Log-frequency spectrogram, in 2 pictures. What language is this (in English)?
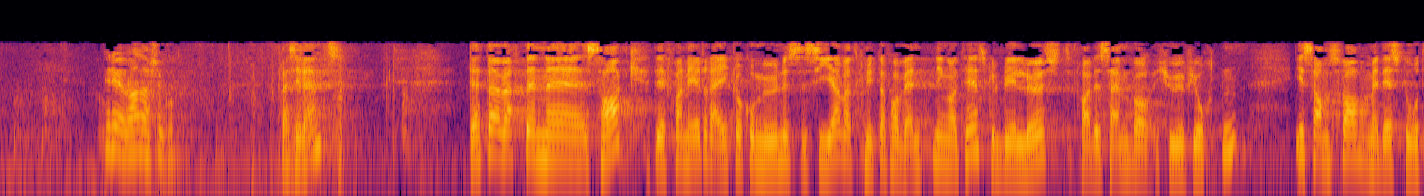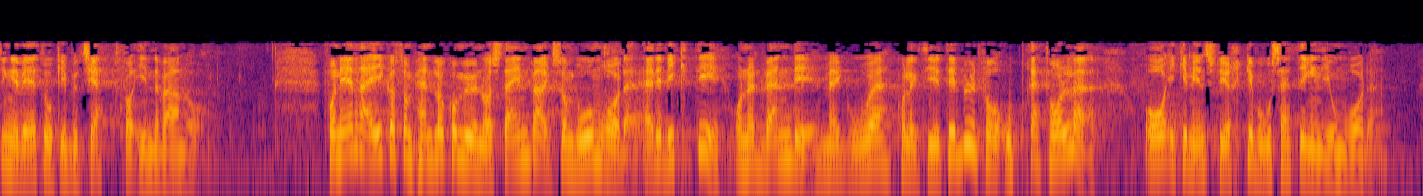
Norwegian Bokmål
